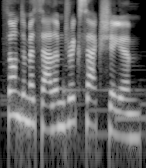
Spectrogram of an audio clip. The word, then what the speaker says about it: Thondimuthalum Driksakshiyum: Thondamasalam Drixakshayam. हाँ, तो यह है इसका करेक्ट उच्चारण, जिसका मतलब होता है the Manor and the witness, मतलब एक आंखों देखा गवाह और एक प्रदर्शनी।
